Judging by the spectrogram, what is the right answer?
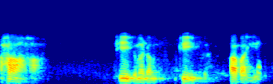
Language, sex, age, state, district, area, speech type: Hindi, male, 60+, Uttar Pradesh, Azamgarh, urban, conversation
